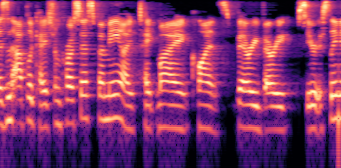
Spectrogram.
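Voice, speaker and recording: Her pitch fairly low, the woman talks with an Australian accent. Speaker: life coach and speaker. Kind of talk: podcast interview.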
